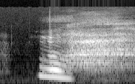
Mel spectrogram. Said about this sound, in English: Now reach your arms above your head along the floor. Yawn. Or pretend to yawn.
